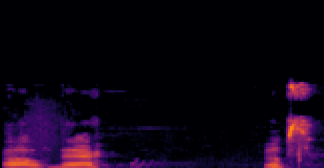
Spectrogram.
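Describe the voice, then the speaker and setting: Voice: medium pitch, drawn-out words, darkish tone. A game streamer giving casual, offhand commentary while playing.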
